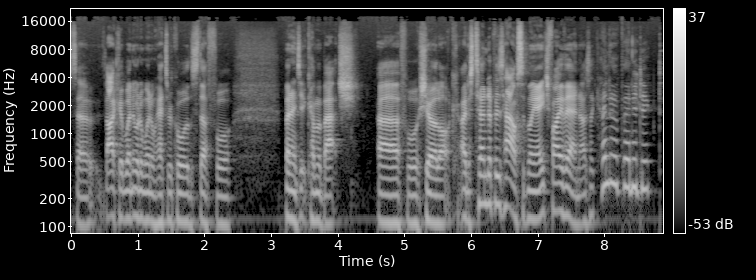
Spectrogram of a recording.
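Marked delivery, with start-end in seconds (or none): 7.9-8.9 put-on piping, very high little boy voice. Retelling turning up at a house to record: imitating own orphan boy voice. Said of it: "I don't know why I spoke like a, like a, like, like an orphan boy".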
